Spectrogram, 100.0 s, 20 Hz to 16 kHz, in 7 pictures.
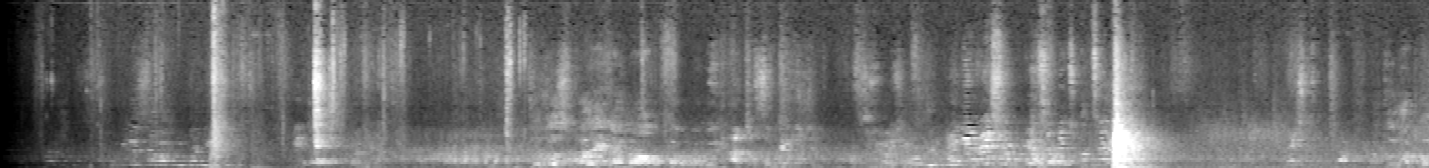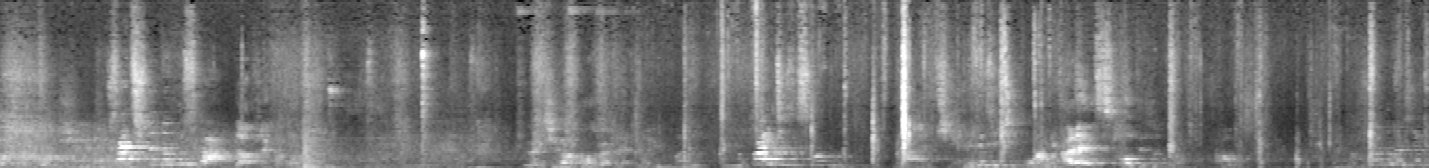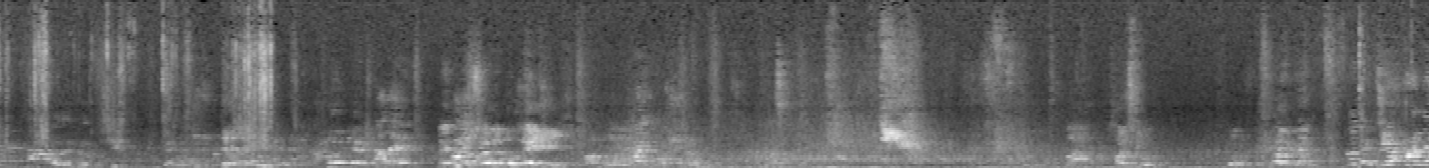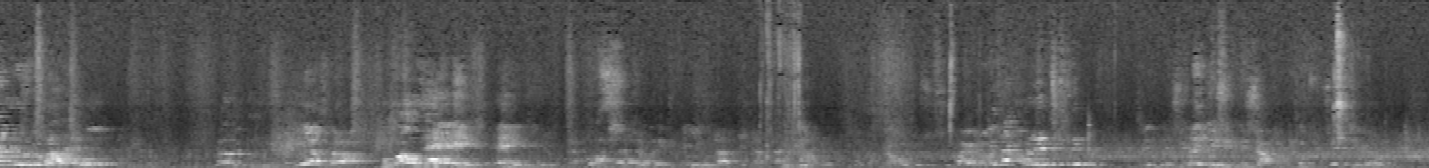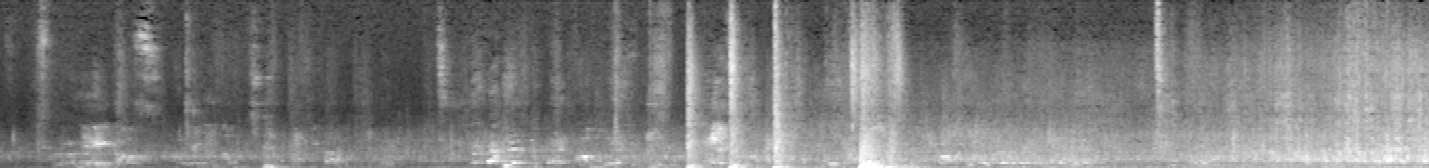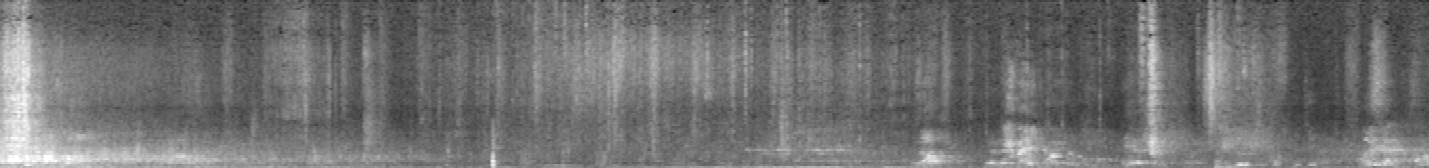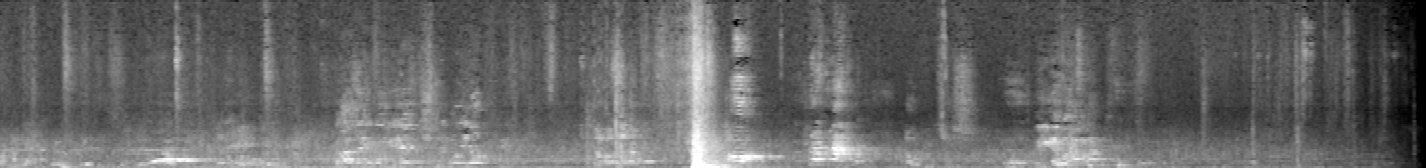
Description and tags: scrap metal collectors 170411
17.04.2011: about 22.30. Saint Jerzy street in Wilda district in Poznan. scrap metal collectors gathering metal and wooden things inside the tenement corridor.
voices, cellphone, poznan, hit, recording, street, noise, tenement, field, strike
